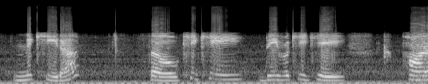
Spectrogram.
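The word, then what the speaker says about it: Neketa: what is my name my name is Nikita um a lot of people don't know how to spell it because my mom spelled it a little different she spelled it n-e-k-e-t-a so that's my name Nikita so Kiki Diva Kiki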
